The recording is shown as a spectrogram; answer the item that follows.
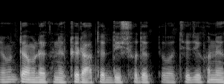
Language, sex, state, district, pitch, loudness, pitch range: Bengali, male, West Bengal, Jhargram, 110 Hz, -20 LUFS, 105-110 Hz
